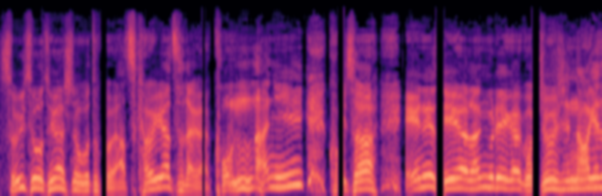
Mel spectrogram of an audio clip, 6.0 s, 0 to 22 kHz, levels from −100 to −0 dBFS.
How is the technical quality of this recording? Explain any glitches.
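The recording has repeated dropouts. Blocks of digital silence occur at 1.00–1.07 s, 2.02–2.05 s, 3.37–3.44 s, 4.35–4.44 s and 5.31–5.40 s, lasting 33 to 85 ms. Each is a block of zeros, likely from an unfilled output buffer, and the last two span 4096 samples, so the sound cuts abruptly, heard as short holes.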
